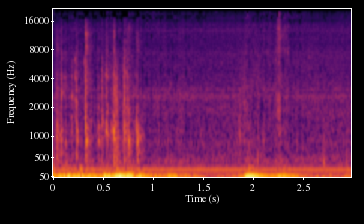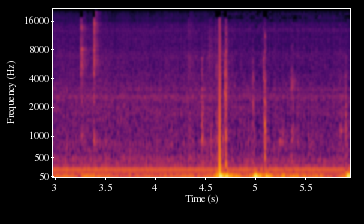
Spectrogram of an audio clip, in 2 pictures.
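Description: Fingers type a prompt on a computer keyboard, bursts of close clicking keystrokes with pauses between them over a low steady hum, with no voices.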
